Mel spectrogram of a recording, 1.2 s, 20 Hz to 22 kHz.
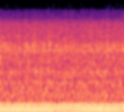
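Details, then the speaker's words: Allis-Chalmers WD tractor first run in 25 years, with residual diesel burning out after a fireball start. Steady, even low idle with firm unbroken rumble, no knocks or misses; runs like a sewing machine, normal idle. "Looks like an Alice Chalmers that runs like a sewing machine. I like that. That sounds good."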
